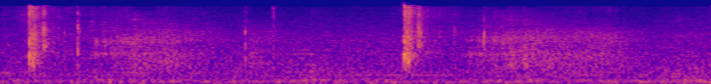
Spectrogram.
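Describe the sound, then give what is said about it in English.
Sharp, bright cracks of a baseball bat striking a ball, one at the start and another about halfway through, over a steady murmur of crowd noise. “The crack of a hitter's bat.”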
